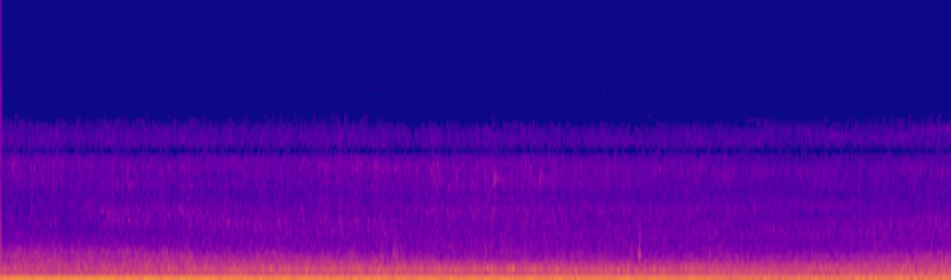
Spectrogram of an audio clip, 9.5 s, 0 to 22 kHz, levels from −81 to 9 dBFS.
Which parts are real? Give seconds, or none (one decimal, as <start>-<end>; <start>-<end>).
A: 0.0-0.9; 2.4-3.4; 4.2-4.8; 6.6-9.5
